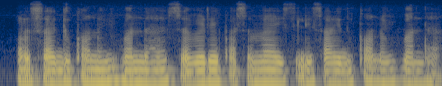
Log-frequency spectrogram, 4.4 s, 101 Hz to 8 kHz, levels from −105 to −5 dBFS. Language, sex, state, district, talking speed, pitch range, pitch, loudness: Hindi, male, Bihar, Sitamarhi, 205 wpm, 110-115 Hz, 115 Hz, -34 LUFS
